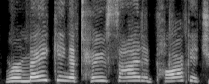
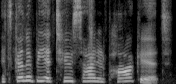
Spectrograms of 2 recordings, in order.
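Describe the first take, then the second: First: Slow, higher, stressing "making" and "two-sided"; a teasing slow reveal; emphatic reveal. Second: Said in the usual way. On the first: Real, not acted. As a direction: spell out "two-sided pocket" slowly with weight. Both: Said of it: "Have you caught on?".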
